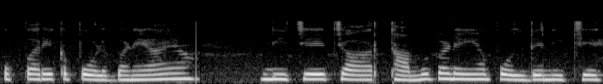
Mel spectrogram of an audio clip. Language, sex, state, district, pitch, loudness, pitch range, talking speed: Punjabi, female, Punjab, Kapurthala, 235 Hz, -13 LUFS, 215-240 Hz, 130 wpm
